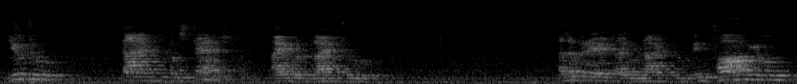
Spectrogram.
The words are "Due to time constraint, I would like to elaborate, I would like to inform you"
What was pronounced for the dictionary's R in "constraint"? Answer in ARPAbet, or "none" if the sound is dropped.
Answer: none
